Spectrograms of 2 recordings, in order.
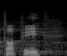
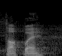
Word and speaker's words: Tope: But you just need to know that the correct pronunciation of my name is not Toppy, it is Tokwe.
